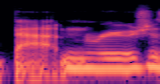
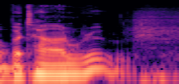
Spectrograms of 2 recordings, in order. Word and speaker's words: Baton Rouge: No, I just, I was going to say baton, but like, I mean, that's not because I didn't know how to say it. It's because my eyes see that word and I'm just like, oh, Baton Rouge, but it's Baton.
